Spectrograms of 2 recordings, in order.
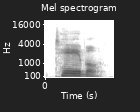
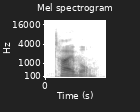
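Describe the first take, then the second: First: It is said in an Irish accent. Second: It is said in a Cockney accent. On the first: "as in Irish, where table becomes a table" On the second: "a lower class British accent, a Cockney dialect, that sound is closer to I"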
